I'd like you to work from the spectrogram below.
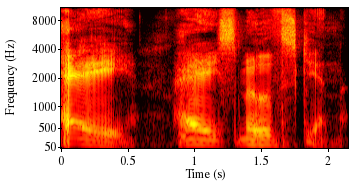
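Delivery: monster-like, creature-like ghoul voice. Joking with others that he sounds like a ghoul from Fallout; Fallout ghoul voice. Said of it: "I sound like a ghoul from um, from Fallout".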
